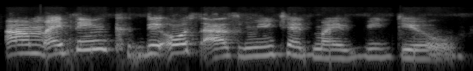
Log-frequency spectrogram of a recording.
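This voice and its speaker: A woman's voice: on the high side, expressive, slow, lo-fi sound. A woman replying politely and deferentially on a video call, addressing the host as sir. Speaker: webinar participant.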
